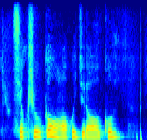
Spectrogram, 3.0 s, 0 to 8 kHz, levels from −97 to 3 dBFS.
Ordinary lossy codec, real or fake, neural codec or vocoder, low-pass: none; fake; codec, 16 kHz, 0.5 kbps, FunCodec, trained on Chinese and English, 25 frames a second; none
